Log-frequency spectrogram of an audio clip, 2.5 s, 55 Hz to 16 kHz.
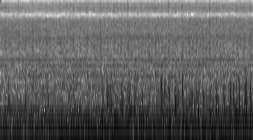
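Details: Ford Fiesta 1.6 at idle after coil repair (misfire codes P0301/P0303 from a failed coil output terminal): deep, even exhaust thumps at the tailpipe with no skipped or popping beats; all cylinders now firing cleanly.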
